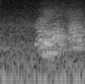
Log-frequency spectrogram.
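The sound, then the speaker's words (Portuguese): The speaker's own dogs barking as they fight, two faint, muffled bursts close together, one longer than the other, over a low background hum. “Tem uns cachorros latindo aqui, talvez vocês estejam pegando.”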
